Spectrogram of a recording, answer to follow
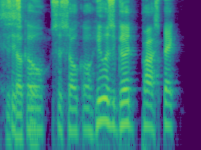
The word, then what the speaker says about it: Sissoko: Sissoko? Yeah, Sissoko. Yeah, that's how you say it. Sissoko.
